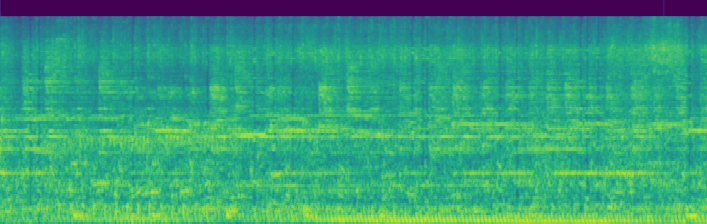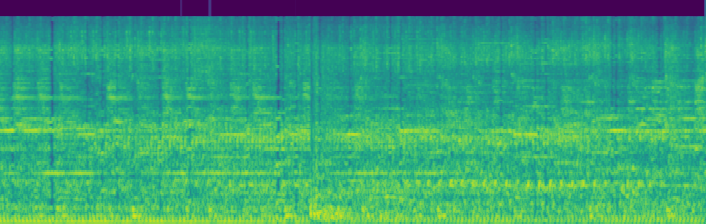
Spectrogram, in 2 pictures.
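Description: Asturian gaita (bagpipe) music, its steady drone and melody sounding throughout, with the engine of a small tractor running close by under it; the engine sound drops away about ten seconds in.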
